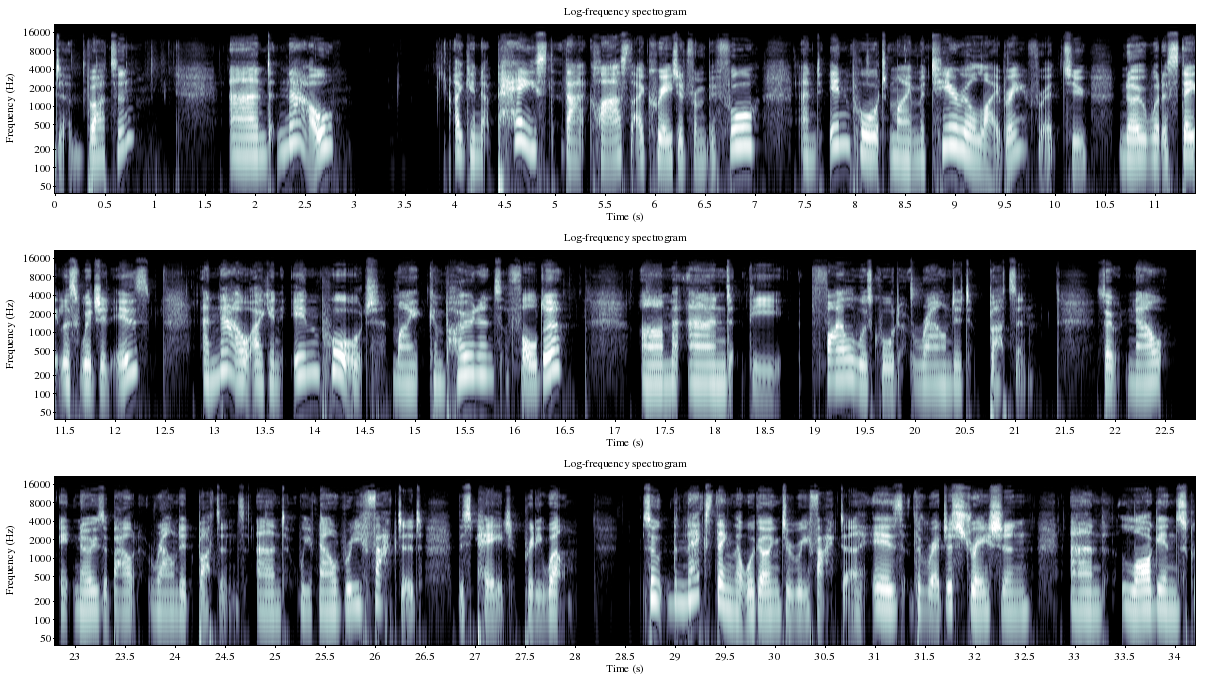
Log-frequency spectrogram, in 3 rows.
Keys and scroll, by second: 2.6 super+v, 6.3 super+v, 8.0 Return, 14.4 Return.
